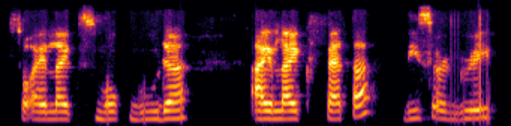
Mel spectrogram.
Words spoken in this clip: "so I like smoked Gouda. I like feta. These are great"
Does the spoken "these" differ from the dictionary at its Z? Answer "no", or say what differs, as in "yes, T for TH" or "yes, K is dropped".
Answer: yes, S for Z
